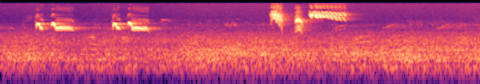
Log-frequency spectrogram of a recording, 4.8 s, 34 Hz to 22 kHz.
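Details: Song thrush in early morning, Mülheim an der Ruhr, Saarn-Mendener Ruhraue, 8 March 2022 at 08:10, Canon EOS R5: a double chirped phrase repeated twice, a pause, then a high scratchy burst, with constant low background rumble.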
